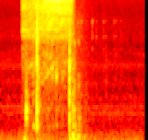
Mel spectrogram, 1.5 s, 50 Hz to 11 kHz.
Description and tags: Chair Hydraulic 2
The hydraulic from an office chair.
hydraulic, chair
